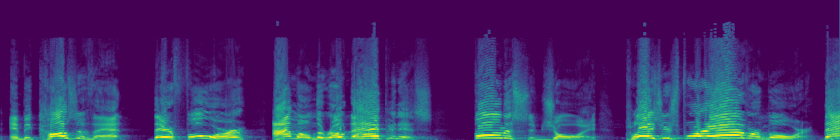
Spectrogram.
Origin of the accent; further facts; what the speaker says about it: Texas, United States; I grew up in Texas, but my dad pastored for 45 years.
